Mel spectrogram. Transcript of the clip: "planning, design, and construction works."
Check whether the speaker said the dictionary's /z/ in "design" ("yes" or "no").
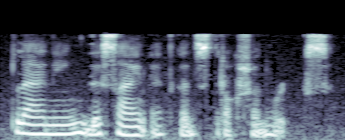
no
